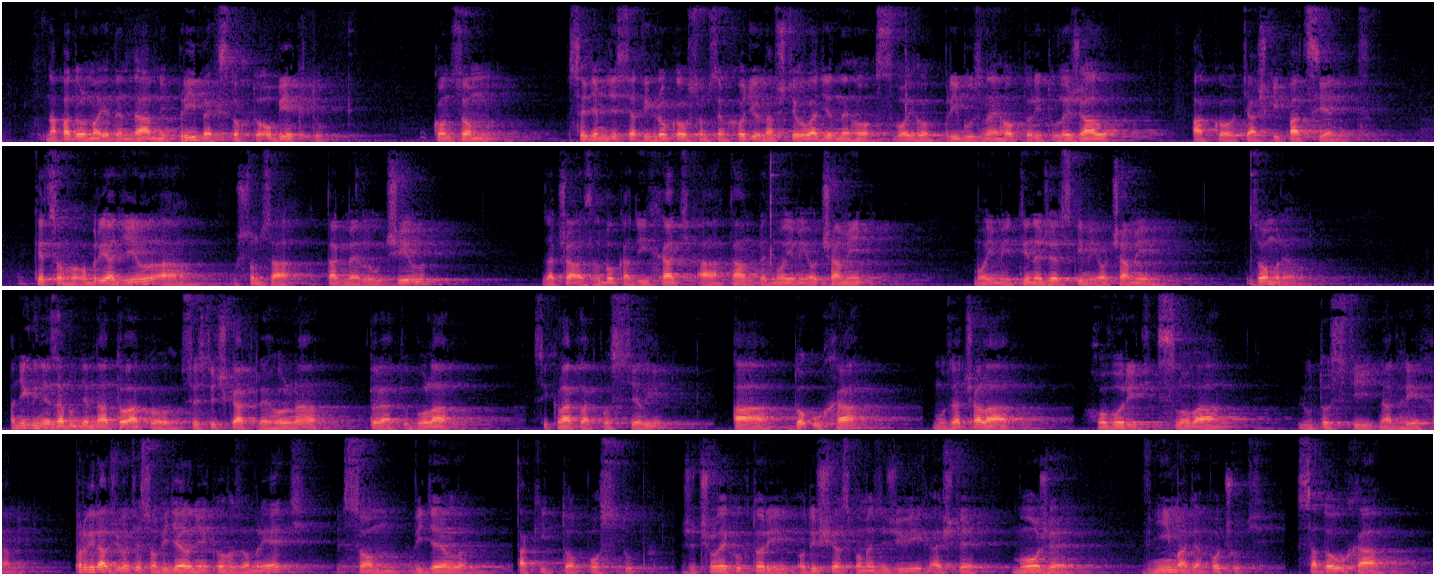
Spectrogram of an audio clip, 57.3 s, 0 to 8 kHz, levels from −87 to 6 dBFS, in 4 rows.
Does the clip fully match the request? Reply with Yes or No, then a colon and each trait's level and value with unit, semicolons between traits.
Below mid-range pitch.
Yes: low, 110 Hz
